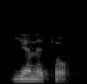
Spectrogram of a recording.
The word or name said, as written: yenito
